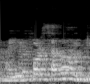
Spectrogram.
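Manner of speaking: normal talking voice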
